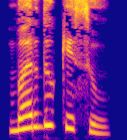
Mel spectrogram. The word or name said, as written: ಬರ್ದುಕಿಸು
